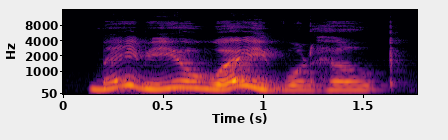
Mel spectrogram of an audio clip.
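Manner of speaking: slow, helpful barber voice; lightly voiced barber suggesting; kangaroo barber. A narrator's reading.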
